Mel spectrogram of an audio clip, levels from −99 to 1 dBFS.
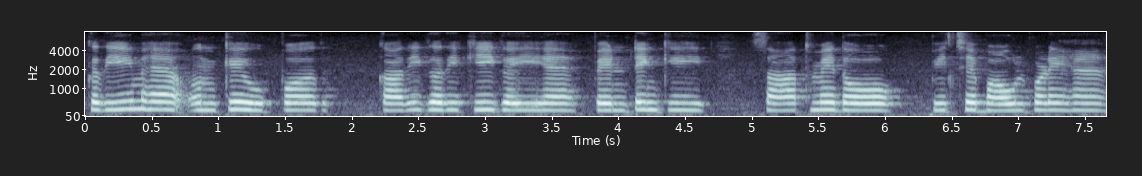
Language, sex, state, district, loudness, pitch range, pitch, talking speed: Hindi, female, Punjab, Fazilka, -14 LUFS, 240-255 Hz, 245 Hz, 135 wpm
